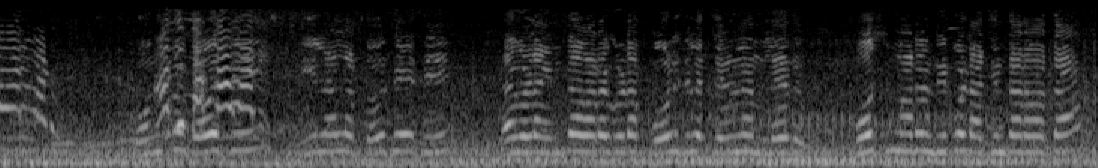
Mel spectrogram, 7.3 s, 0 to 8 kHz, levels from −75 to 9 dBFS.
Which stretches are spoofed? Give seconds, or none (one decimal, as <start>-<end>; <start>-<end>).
none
